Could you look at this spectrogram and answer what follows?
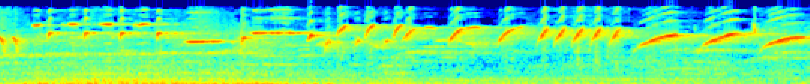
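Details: Canary singing, meant as a training song for white-rumped shamas: a rapid string of high chirps and short whistles flowing into repeated downward-curving slurred notes, lively and continuous.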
